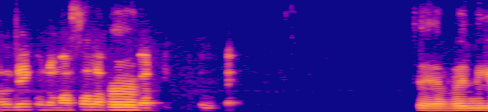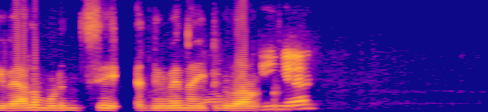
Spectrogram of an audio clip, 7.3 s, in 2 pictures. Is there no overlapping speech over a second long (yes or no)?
yes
